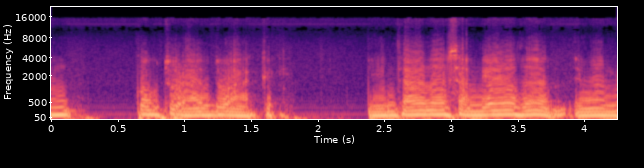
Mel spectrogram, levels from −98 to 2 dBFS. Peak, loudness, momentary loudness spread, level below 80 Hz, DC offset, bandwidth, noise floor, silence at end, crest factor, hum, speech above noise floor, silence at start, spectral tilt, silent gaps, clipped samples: -10 dBFS; -16 LUFS; 11 LU; -26 dBFS; under 0.1%; 15.5 kHz; -41 dBFS; 0 s; 6 dB; none; 27 dB; 0 s; -7.5 dB/octave; none; under 0.1%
